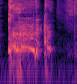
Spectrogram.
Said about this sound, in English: coughs again.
